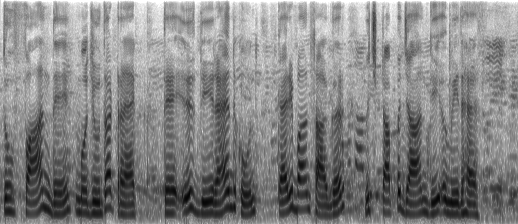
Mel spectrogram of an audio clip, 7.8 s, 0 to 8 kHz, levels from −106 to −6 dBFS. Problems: continuous background conversations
